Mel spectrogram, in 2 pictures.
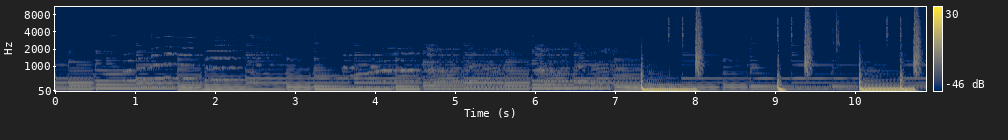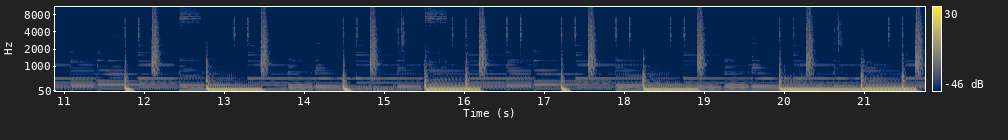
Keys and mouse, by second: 0.6 right click, 5.3 right click, 11.5 right click, 11.6 right click.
